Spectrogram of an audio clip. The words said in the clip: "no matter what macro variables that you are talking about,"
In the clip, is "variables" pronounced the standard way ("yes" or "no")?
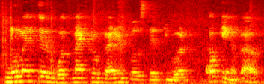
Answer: no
